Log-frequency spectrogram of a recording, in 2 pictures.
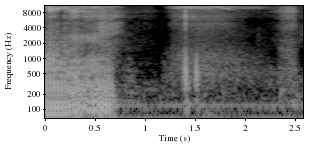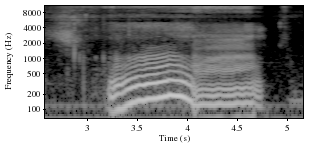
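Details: Tickled in its sleep, a French Bulldog lets out one low drawn-out groan that rises and falls over about a second and a half, following snoring breaths and a short human exclamation.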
